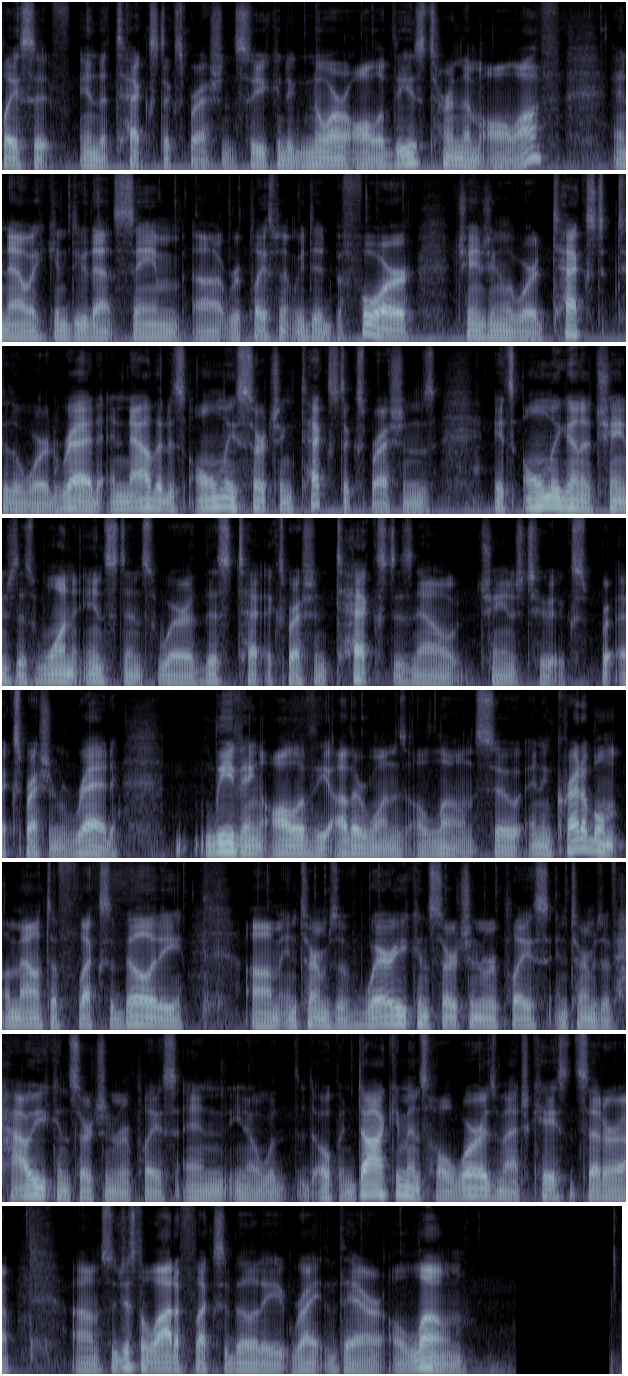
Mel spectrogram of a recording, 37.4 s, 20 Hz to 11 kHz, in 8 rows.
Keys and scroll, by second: 5.1-8.1 typing, 21.8 super+z, 35.7 BackSpace, 36.3 BackSpace.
